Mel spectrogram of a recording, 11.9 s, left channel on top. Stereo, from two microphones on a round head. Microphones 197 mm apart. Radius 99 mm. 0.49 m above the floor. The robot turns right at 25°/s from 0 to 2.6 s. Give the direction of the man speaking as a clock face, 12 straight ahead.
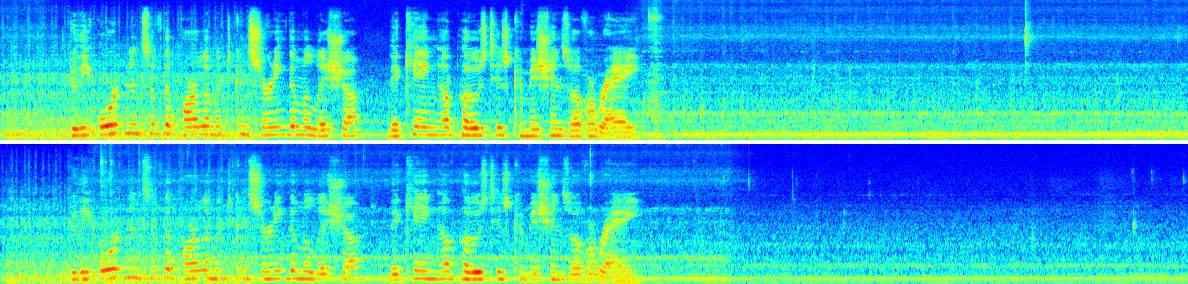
9 o'clock.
